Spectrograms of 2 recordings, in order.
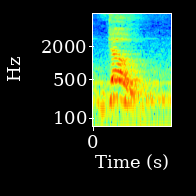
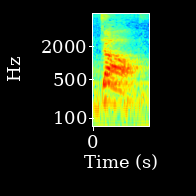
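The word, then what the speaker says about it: dough: ওকে সোফ বাফ এন্ড ডা sorry ডো কি হবে ডো বুঝা গেছে এটাকে এরকম করে বলে ও যেমন শো বুঝছো আচ্ছা ডো ডো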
